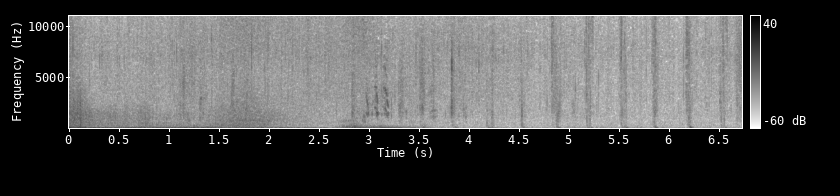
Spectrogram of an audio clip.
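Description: A Confringo fire spell bursts in the video game Hogwarts Legacy, a loud rumbling blast that fades into scattered crackles and small pops.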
